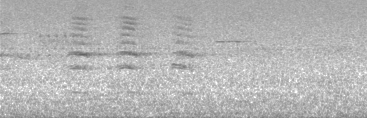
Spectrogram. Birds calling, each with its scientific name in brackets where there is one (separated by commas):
Blue Jay (Cyanocitta cristata)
